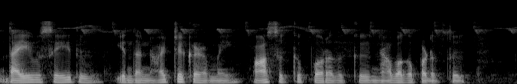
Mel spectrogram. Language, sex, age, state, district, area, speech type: Tamil, male, 30-45, Tamil Nadu, Tiruvannamalai, rural, read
